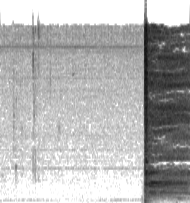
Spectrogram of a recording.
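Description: Near silence for most of the time, then, near the end, a man's sudden loud vocal burst, cough-like, starting abruptly.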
